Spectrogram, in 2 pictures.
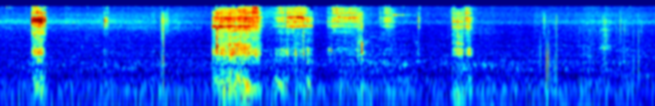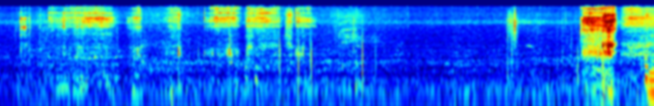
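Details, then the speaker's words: Sleeping baby snoring: irregular snorting, snuffly breath noises with louder bursts on some breaths, over a steady background hiss. "Você suja com o ronco dela mesmo."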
